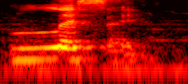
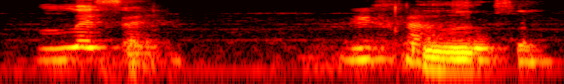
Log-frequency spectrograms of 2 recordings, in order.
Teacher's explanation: in this word, we do not pronounce the letter T. It's silent.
